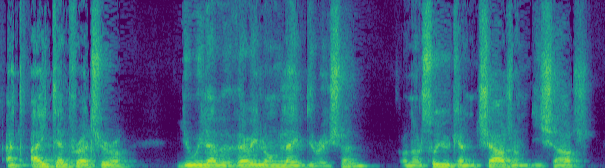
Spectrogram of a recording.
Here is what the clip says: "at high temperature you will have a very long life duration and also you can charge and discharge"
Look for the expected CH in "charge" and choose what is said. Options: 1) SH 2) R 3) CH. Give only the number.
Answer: 3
